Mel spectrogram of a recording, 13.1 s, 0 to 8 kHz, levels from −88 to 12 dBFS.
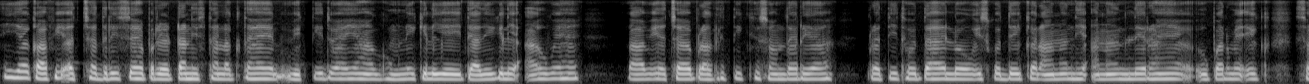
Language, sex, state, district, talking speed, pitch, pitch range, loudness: Hindi, female, Chhattisgarh, Korba, 190 wpm, 185 Hz, 180-195 Hz, -15 LUFS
